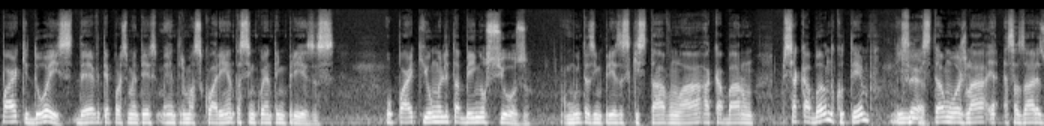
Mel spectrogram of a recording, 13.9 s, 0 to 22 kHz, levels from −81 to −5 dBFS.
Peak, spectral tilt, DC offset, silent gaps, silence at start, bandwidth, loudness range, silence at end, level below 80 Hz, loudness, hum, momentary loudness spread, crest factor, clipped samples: 0 dBFS; -4.5 dB/octave; 0.1%; none; 0 s; 16 kHz; 1 LU; 0 s; -44 dBFS; -12 LUFS; none; 7 LU; 12 dB; under 0.1%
